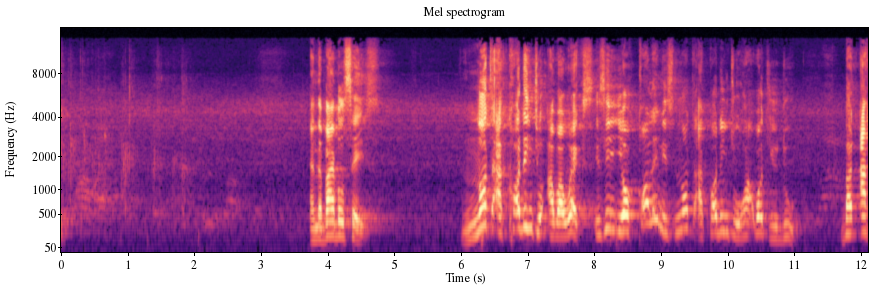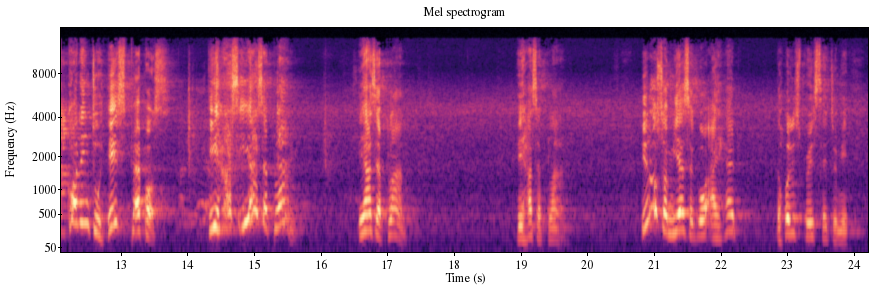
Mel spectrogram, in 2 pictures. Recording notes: Preached at The First Love Experience Service, First Love Center, Accra.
